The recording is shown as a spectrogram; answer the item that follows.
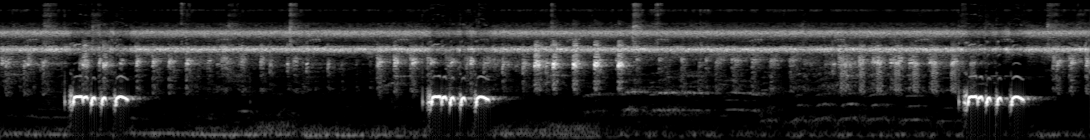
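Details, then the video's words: Local zebra dove singing persistently, used to lure other birds into answering; three quick trilled coo bursts spaced about three seconds apart, with faint softer calls between and a steady high hiss throughout. "suara merbok kampung/perkutut lokal gacor manggung jadi pikat pancingan semua jadi nyaut"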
